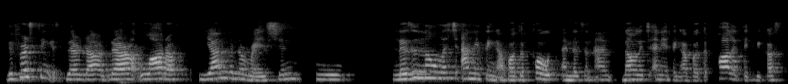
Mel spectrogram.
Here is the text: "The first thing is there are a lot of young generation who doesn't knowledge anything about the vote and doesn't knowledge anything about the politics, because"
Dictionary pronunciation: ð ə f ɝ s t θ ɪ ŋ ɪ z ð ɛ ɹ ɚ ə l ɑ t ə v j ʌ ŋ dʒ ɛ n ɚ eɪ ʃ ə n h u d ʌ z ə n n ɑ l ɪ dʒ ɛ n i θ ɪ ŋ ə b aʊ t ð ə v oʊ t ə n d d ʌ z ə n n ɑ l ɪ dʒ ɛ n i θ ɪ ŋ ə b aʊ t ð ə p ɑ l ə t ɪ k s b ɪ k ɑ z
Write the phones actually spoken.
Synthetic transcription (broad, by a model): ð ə f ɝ s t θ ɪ ŋ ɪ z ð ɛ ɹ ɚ ə l ɑ t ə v j ʌ ŋ dʒ ɛ n ɚ eɪ ʃ ə n h u d ʌ z ə n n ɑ l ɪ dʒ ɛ n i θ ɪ ŋ ə b aʊ t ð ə f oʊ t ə n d d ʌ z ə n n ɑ l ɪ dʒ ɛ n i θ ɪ ŋ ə b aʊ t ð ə p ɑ l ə t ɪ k b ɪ k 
